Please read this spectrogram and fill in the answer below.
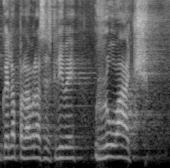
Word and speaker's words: ruach: Apunten todos ustedes, los que les interese en su Biblia, la palabra espíritu, que la palabra se escribe ruach, R-U-A-C-H, ruach, que es la palabra espíritu.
